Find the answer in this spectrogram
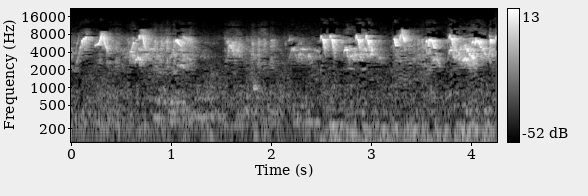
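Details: Canary singing out in nature, delivering bright, high, rapid twittering phrases in bursts, with a short quieter gap midway before the chattering trills resume strongly, plus a faint low background rumble.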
